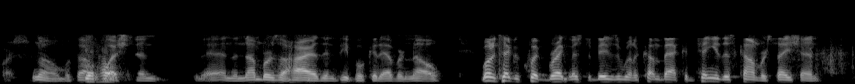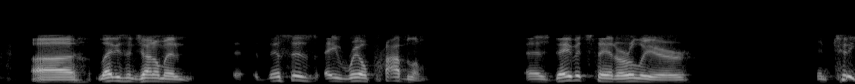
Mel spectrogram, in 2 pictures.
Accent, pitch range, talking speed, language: American, 120-175 Hz, 155 wpm, English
